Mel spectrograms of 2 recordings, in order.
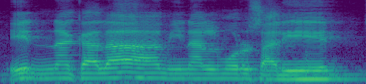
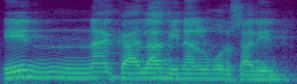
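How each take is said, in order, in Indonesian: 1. Vokal dalam 'la' diucapkan panjang. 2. Vokal dalam 'la' diucapkan pendek. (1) "sesungguhnya engkau tidak termasuk rasul" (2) "sungguh salah satu dari rasul utusan Allah"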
